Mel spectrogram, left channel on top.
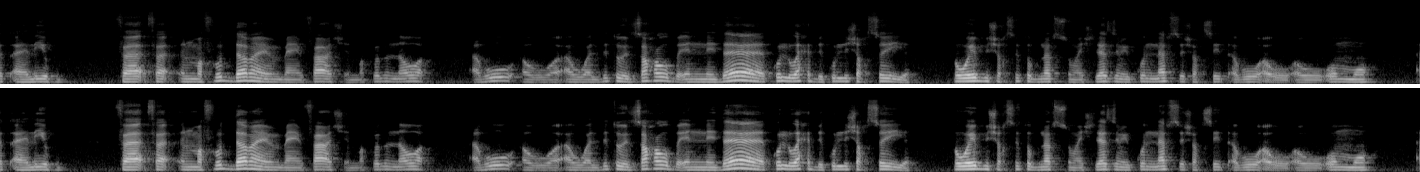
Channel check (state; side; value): normal; both; correlation 0.36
